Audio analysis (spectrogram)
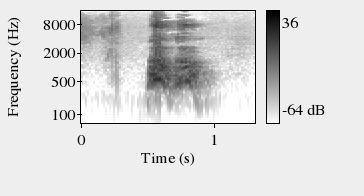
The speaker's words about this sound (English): Oh, hold on. Whose dog is barking? Is that Wilford? Tell Wilford he's not allowed on the show.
